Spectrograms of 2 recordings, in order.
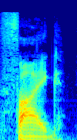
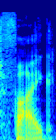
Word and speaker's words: Feig: No one called me on this, but I found out later that I was mispronouncing the name of the director of The Heat. His name is Paul Feig. I kept pronouncing it Feig. It's F-E-I-G, so I assumed it was Feig. But in fact, it is Feig.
